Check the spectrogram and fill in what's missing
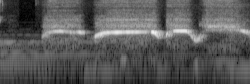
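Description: A person whistles a sustained, wavering tune in several phrases, loud and close, with short pauses between notes.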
